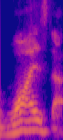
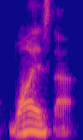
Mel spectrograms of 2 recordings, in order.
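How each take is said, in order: First: The question is asked in a sharp, aggressive tone. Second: The question is asked in a soft, curious tone. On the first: The listener feels interrogated. The speaker calls it wrong. "if you're aggressive with it" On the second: The asker just wants to learn more. The speaker calls it right. "I'm just just curious to learn"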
